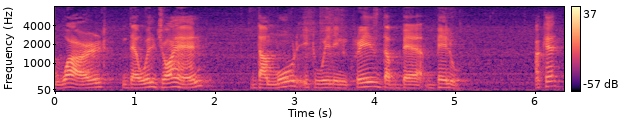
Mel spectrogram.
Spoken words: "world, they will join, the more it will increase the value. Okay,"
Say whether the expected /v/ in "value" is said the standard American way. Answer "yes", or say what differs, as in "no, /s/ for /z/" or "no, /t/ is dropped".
no, /b/ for /v/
